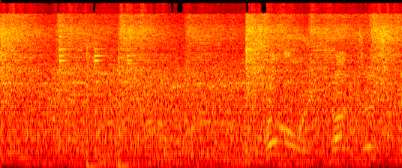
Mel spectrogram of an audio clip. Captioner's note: bell rings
